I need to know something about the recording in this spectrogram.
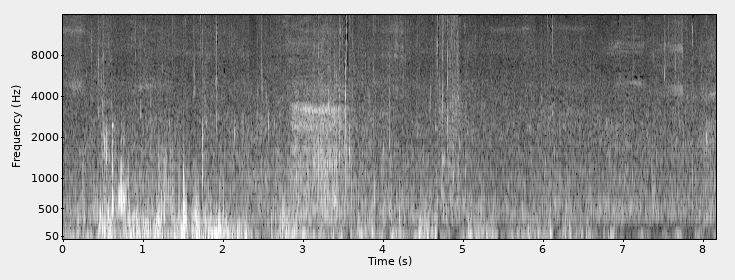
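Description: Wind rumbling on the microphone, with a few sharp clicks of river stones being handled on the gravel in the first couple of seconds, the loudest about a second and a half in.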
